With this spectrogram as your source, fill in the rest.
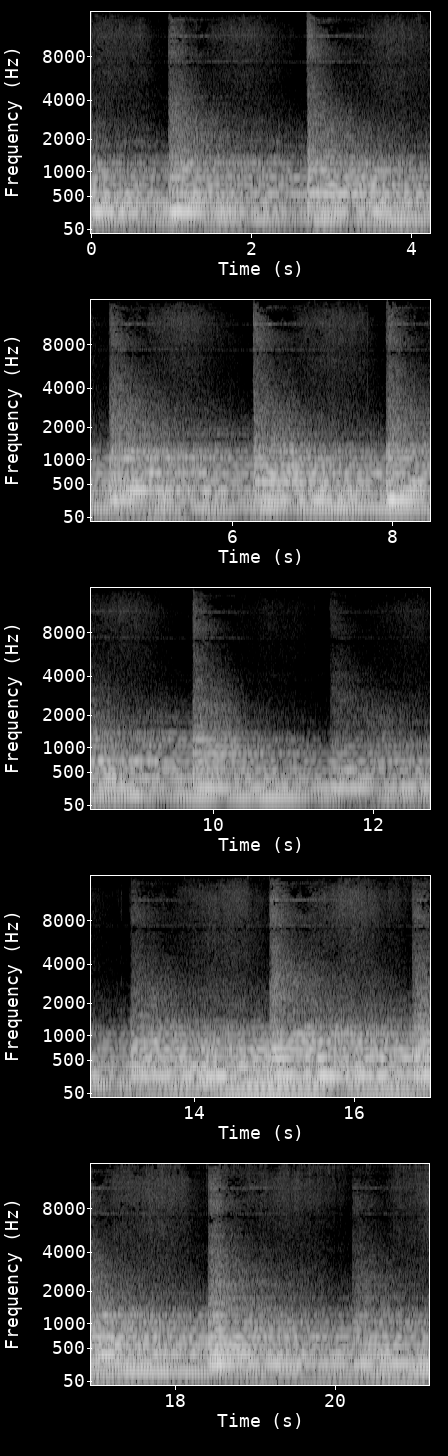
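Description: A huge church bell tolls loudly and close by, each stroke ringing on in a long, humming resonance.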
